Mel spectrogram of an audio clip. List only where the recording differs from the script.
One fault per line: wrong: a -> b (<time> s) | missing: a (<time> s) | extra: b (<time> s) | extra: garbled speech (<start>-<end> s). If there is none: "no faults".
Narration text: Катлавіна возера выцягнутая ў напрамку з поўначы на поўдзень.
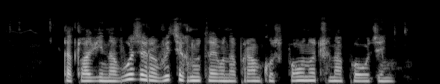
no faults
